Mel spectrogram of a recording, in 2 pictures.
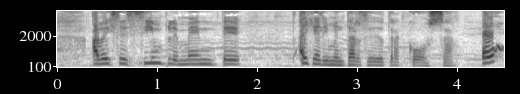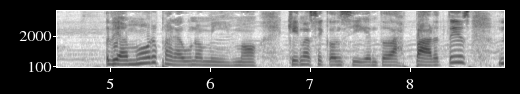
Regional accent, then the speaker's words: Santiago del Estero, Argentina; born there; Yo nací en Santiago del Estero

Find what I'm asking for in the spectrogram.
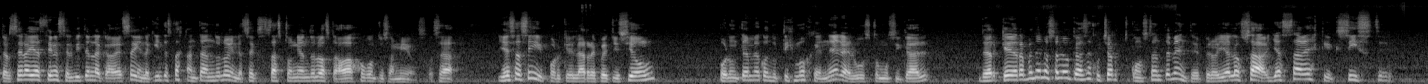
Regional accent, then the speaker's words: Peru; ¿Cómo yo me reconozco como peruano si no tengo idea qué es la música peruana en general

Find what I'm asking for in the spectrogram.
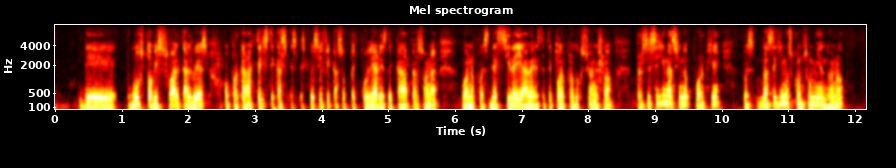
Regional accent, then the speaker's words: Mexico; que es una cultura que tenemos muy marcada nosotros como mexicanos

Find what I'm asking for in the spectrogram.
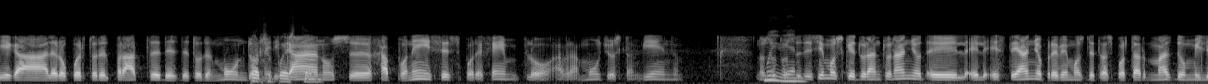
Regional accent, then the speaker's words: Italy; Yo también, como buen italiano, vendré yo también a disfrutar de la isla de Ibiza muy pronto.

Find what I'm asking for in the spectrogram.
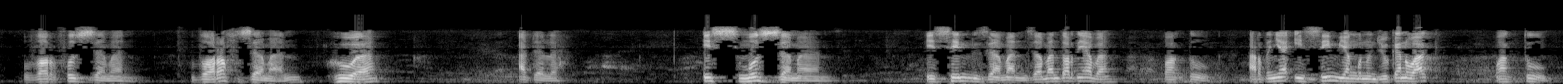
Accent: Java, Indonesia; saya orang Jawa.

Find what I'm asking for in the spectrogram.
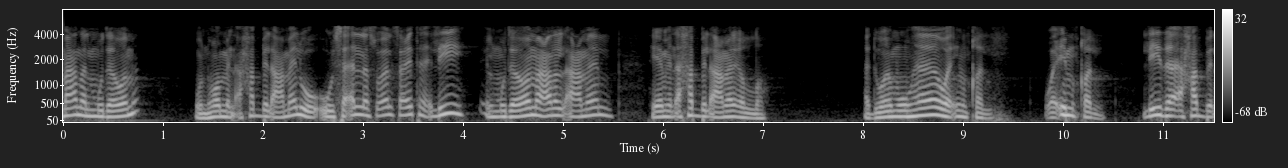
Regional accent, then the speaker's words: Mansoura, Dakahlia, Egypt; يعني عندنا في المنصورة موجود في وقت بين المغرب والعشاء

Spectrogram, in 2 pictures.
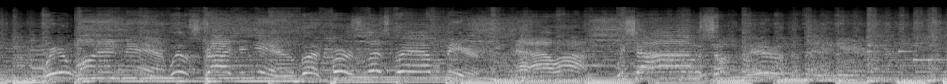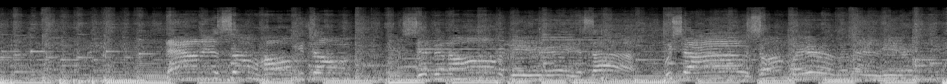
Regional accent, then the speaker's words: Gulf Coast, United States; I grew up on the Gulf Coast where the Krispy Kreme and the Crystal originated.

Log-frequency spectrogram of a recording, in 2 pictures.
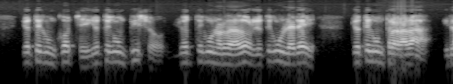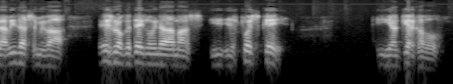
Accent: Toro, Castile and León, Spain; desde Madrid hasta Toro, en mi tierra, en Zamora. Yo por aquellos tiempos vivía en la calle

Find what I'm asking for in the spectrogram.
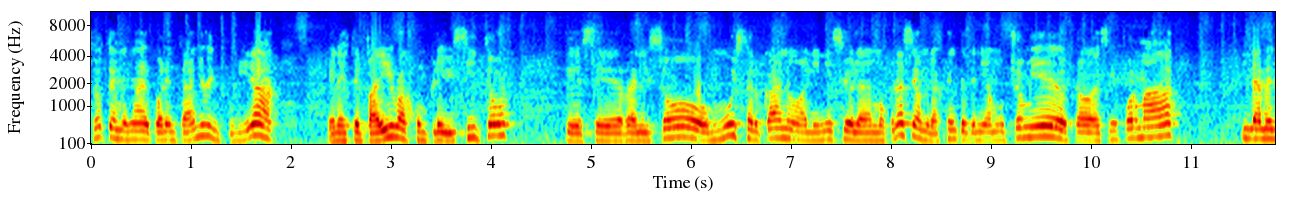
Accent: Uruguay; Nosotros, si bien todavía en Uruguay no lo, como ustedes, como en Argentina, no lo tenemos reconocido como un genocidio

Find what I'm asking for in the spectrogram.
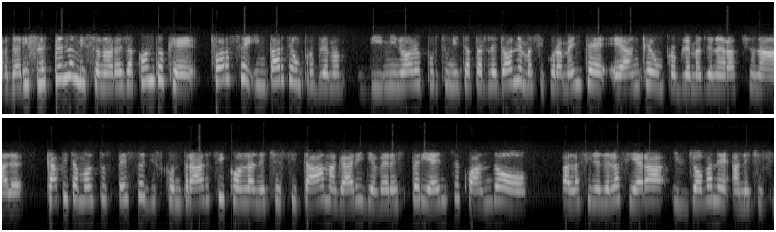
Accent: Cuneo, Piedmont, Italy; moved away as an adult; ho 27 anni e sono di Cuneo. Ho lasciato l'Italia nel dicembre 2013 per scrivere una tesi di letteratura tedesca magistrale. Mi trovo attualmente in Germania

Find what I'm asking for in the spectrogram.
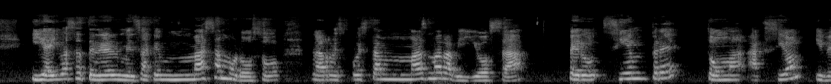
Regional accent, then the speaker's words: Mexico; now in Michigan, United States; vivo en Estados Unidos

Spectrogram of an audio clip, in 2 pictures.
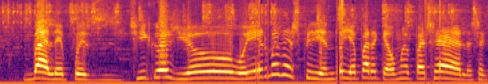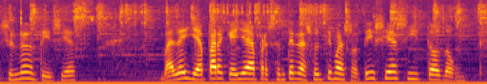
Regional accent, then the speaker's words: Spain; a pesar de que soy española, no había escuchado ese temilla, en la versión gallega.

